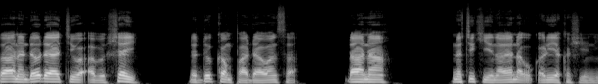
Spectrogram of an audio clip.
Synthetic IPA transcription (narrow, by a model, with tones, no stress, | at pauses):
sa˦ʔa˨nːɐ˦nda˦wda˨jaː˦t͡ʃeː˦waː˨ʔa˨bʊ˨ʃa˦˨j | da˨dʊ˦kɐ˨mɸaː˨daː˨˦wɐ˦nsa̰˨ʔ | ɗaː˦naː˦ | na˦t͡ʃɪ˦kʲiː˨naː˦jɐ˦naː˨kʷʼo̰ː˨kʼɐ˦ɽiː˦jaː˨kɐ˦ʃeː˨neː˦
